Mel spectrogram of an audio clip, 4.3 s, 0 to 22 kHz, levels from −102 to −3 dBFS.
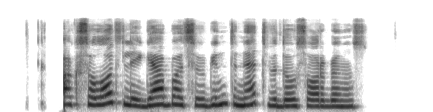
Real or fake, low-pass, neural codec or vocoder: real; 10.8 kHz; none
